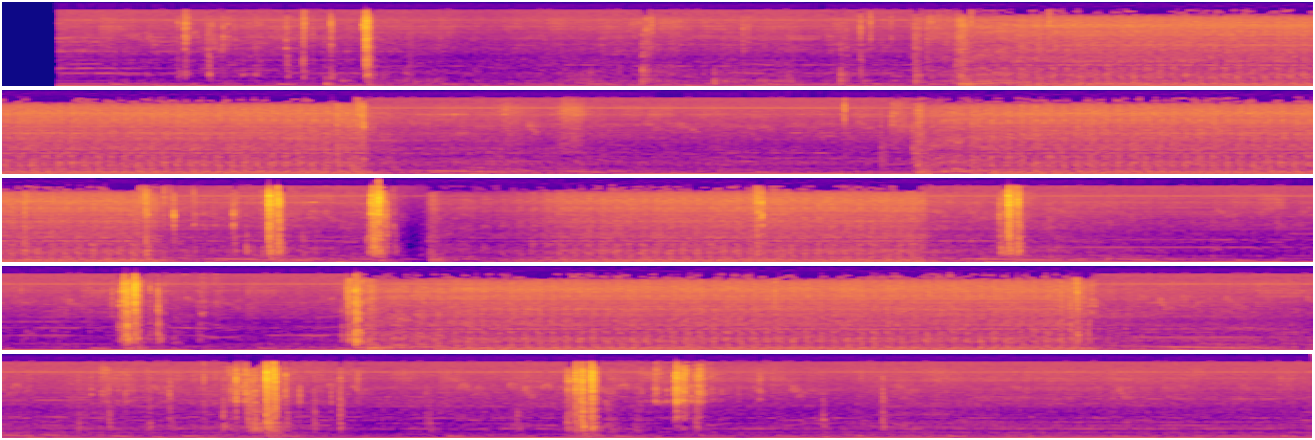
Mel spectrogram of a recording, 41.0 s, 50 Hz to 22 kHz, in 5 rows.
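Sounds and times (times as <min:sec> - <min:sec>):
engine cranking on starter: 0:05.7 - 0:10.9, 0:13.7 - 0:23.3, 0:26.7 - 0:35.0
starter click: 0:25.3 - 0:25.9.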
